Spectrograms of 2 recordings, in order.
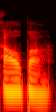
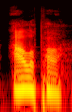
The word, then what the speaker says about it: Alba: because the word Alba is also that spelling is a Gaelic word to refer to Scotland, but it's not pronounced Alba. It's pronounced Alapa.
